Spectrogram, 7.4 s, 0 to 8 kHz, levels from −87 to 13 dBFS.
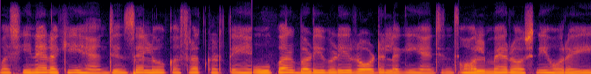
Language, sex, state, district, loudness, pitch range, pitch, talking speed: Hindi, female, Maharashtra, Solapur, -17 LUFS, 195-210 Hz, 200 Hz, 170 wpm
